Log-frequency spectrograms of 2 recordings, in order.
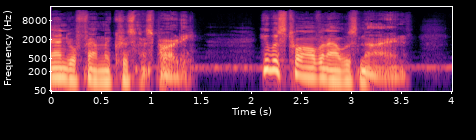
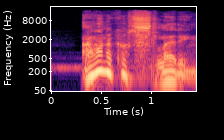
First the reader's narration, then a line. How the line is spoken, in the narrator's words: I muttered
